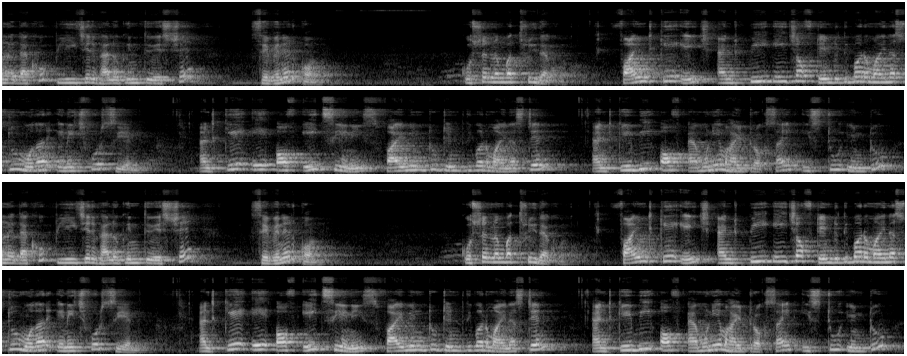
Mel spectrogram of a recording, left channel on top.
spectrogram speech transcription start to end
দেখো পিএইচ এর ভ্যালু কিন্তু এসছে 7 এর কম। কোশ্চেন নাম্বার 3 দেখো, find KH and PH of 10⁻² molar NH4CN and Ka of HCN is 5 × 10⁻10 and Kb of ammonium hydroxide is 2 ×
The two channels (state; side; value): normal; both; correlation 0.44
